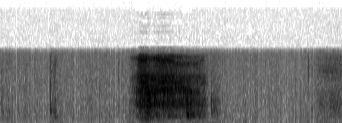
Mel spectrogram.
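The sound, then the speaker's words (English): One deep breath drawn in during a guided spiritual talk: a single breathy rush lasting under a second, clearly louder than the quiet background and heard without speech. “Take a breath now.”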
